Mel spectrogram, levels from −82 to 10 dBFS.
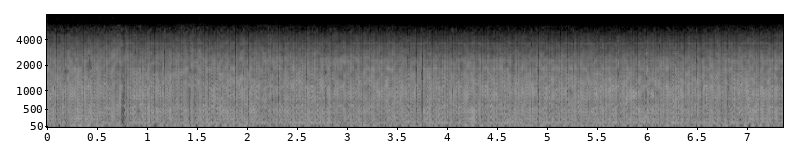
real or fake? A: fake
